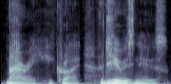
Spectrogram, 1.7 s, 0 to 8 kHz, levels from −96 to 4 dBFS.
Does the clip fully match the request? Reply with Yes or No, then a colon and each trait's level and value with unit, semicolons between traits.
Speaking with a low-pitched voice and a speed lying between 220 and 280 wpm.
Yes: low, 105 Hz; fast, 245 wpm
